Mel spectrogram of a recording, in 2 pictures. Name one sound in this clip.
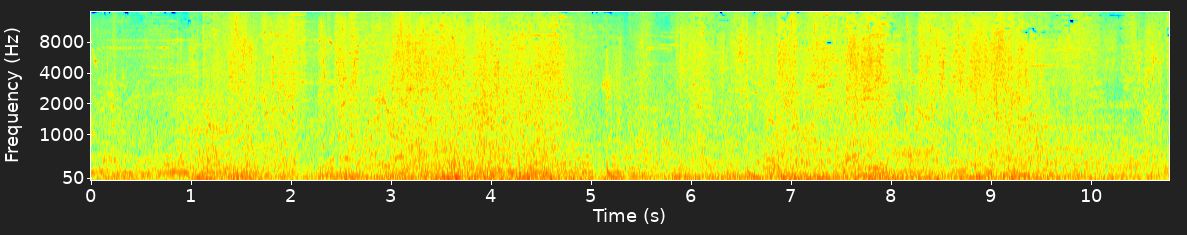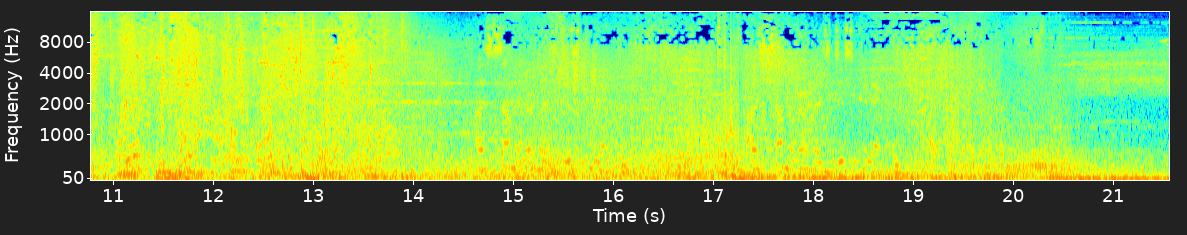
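Game battle effects crash and blast loudly.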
